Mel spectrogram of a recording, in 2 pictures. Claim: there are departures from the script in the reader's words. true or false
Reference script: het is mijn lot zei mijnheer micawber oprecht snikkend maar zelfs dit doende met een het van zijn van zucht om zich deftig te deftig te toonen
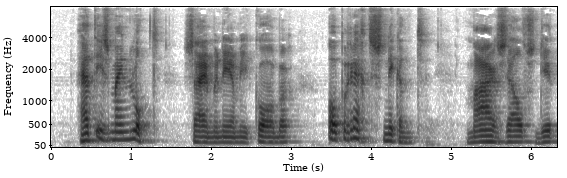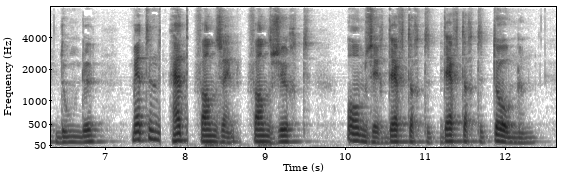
false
